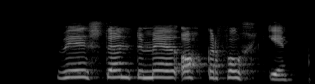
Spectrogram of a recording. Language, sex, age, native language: Icelandic, female, 10, Icelandic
